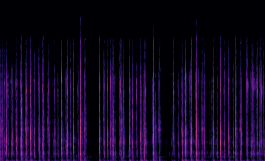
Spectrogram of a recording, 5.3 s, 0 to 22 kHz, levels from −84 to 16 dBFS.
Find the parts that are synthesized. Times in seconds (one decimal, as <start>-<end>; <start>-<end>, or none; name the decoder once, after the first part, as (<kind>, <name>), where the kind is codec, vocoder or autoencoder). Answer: 0.0-1.1 (vocoder, BigVGAN v2); 3.0-3.7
